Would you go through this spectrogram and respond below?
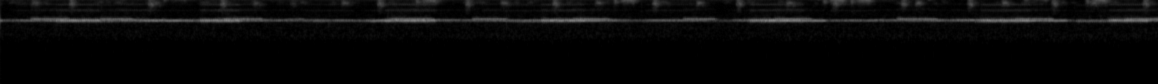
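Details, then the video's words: Chirping of crickets in the grass during a warm Bulgarian summer night, captured in surround sound; a continuous shrill pulsed trill holds steady while faint higher insect clicks flicker over it. "Cricket Sounds - Crickets Chirping at Night"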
